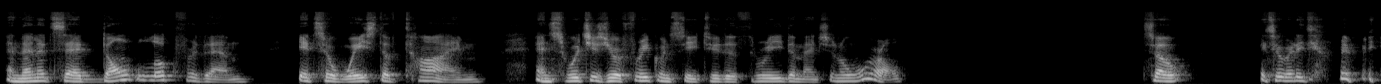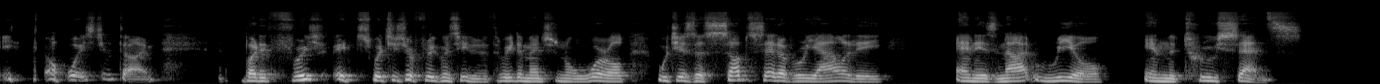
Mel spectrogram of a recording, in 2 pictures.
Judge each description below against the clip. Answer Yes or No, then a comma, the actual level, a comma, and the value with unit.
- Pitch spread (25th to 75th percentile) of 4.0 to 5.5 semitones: Yes, average, 5.2 semitones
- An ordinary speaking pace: No, slow, 125 wpm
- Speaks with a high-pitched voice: No, medium, 155 Hz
